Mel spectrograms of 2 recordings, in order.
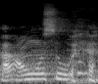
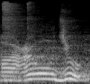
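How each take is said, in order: First: The middle consonant is an s. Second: The middle consonant is a j. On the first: "diganti dengan sin juga" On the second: "Biasanya jim"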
